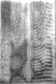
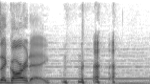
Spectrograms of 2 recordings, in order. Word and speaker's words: Zygarde: I read the word Zygarde and then tried to pronounce it as Zagarde.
